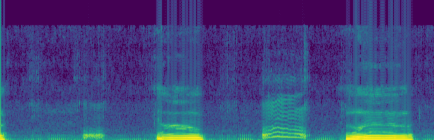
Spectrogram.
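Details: Pet cat giving three long, steady, rich-toned meows roughly two seconds apart, each lasting about a second, preceded by a faint, brief, breathy sound in a quiet room.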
